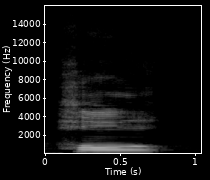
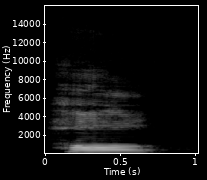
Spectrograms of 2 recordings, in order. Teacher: that L and the D are basically the same position. So we want to go switch to a vibrated stop. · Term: dark L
